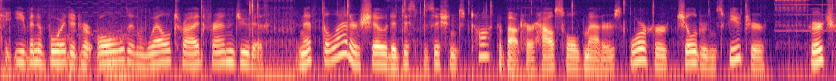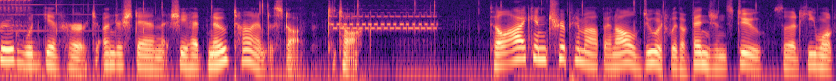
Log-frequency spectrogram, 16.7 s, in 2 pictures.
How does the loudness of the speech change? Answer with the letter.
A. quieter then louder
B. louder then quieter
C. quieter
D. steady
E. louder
D.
